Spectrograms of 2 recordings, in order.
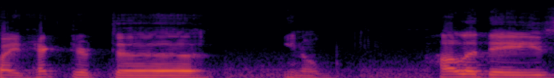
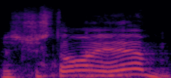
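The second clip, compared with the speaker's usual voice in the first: very loud, shrill, high excited talk; 11 semitones higher than usual. Answering another speaker who asks if they are shouting: very loud. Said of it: "You're very loud".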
